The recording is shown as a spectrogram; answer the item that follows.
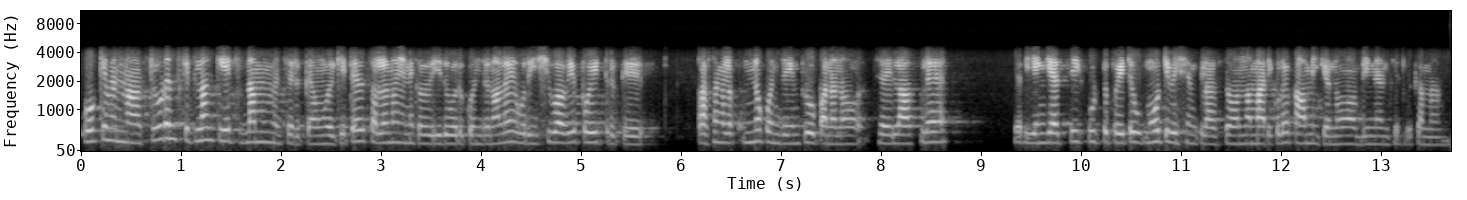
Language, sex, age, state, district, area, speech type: Tamil, female, 18-30, Tamil Nadu, Viluppuram, urban, conversation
